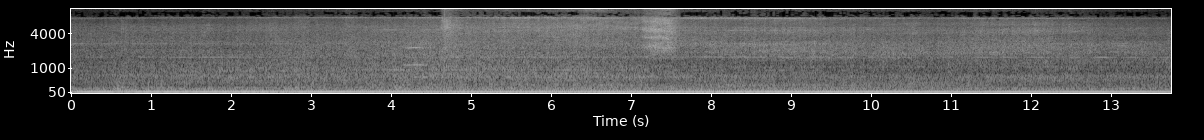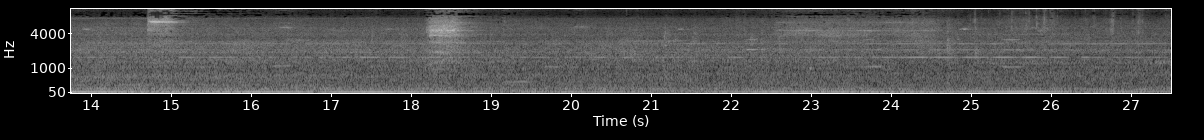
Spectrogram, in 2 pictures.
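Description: Exo commuter train of bilevel coaches passing at close range: a loud, steady low rumble that eases off a little about halfway through as the coaches roll by, with a few brief high wheel squeals.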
